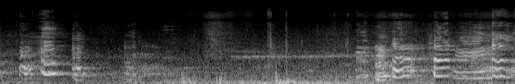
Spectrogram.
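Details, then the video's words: At Pier 39, Fisherman's Wharf, San Francisco, sea lions bark in throaty, harmonic bursts at the start and again toward the end, with a quieter stretch of murmuring background noise between. "Sea Lions making funny Sound"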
